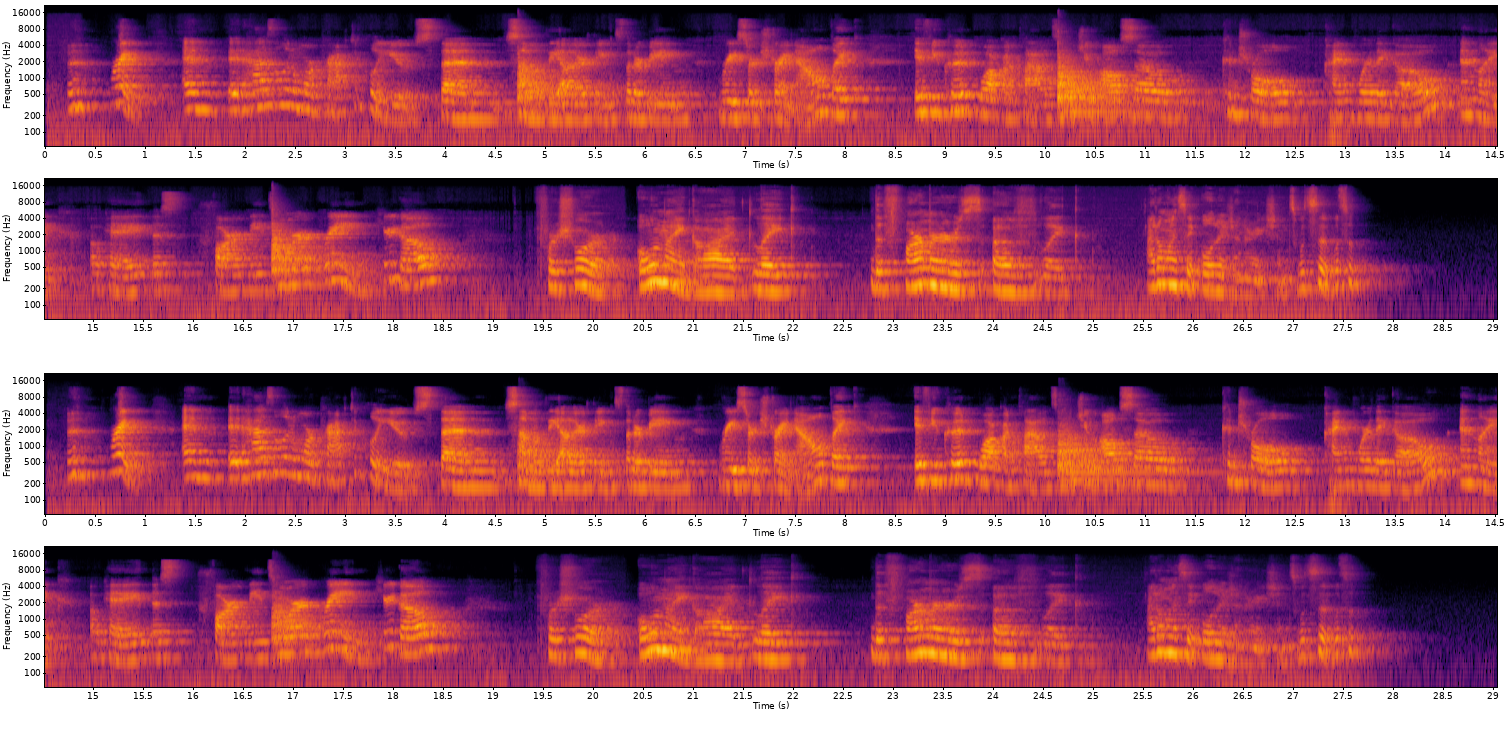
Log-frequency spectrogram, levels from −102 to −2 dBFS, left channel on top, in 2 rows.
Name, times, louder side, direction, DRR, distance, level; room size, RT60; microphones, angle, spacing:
voice 1, 0.6-3.0 3.2-6.4 6.7-11.3 11.8-12.5 12.8-15.8 16.1-18.5, right 1 dB, 45° right, 1.3 m, -30 dB
sound 1, 2.1-2.7 4.7-6.5 10.1-12.7 16.8-18.4, left 3 dB, 60° left, 1.1 m, -35 dB
voice 2, 19.5-22.0 22.8-24.7 25.5-27.6, left 2 dB, 40° left, 0.7 m, -27 dB
7.7 x 4.3 x 5.8 m
head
